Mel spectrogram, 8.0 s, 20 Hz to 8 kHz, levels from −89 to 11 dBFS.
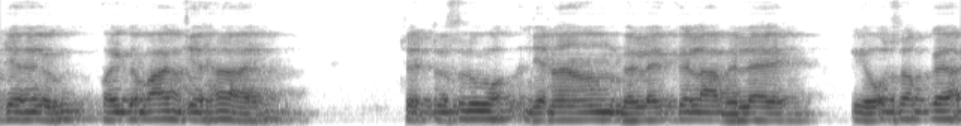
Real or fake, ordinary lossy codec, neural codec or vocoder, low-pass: fake; none; codec, 16 kHz, 4 kbps, FunCodec, trained on LibriTTS, 50 frames a second; none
